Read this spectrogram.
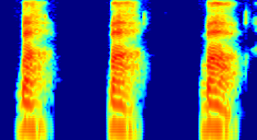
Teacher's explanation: It makes the sound of b, and it's usually represented with the letter B in English. So when we say this letter, we're touching our lips together and separating them.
